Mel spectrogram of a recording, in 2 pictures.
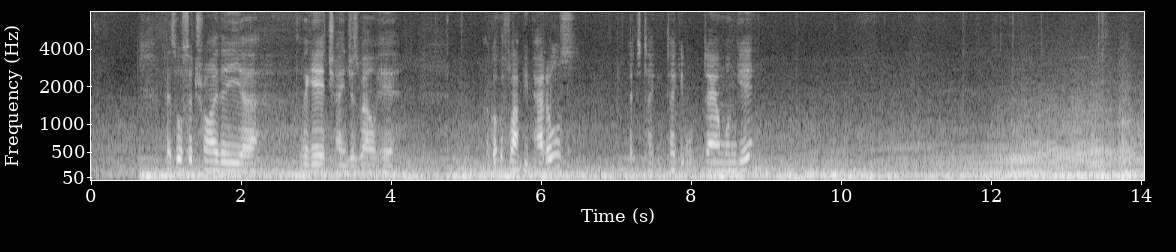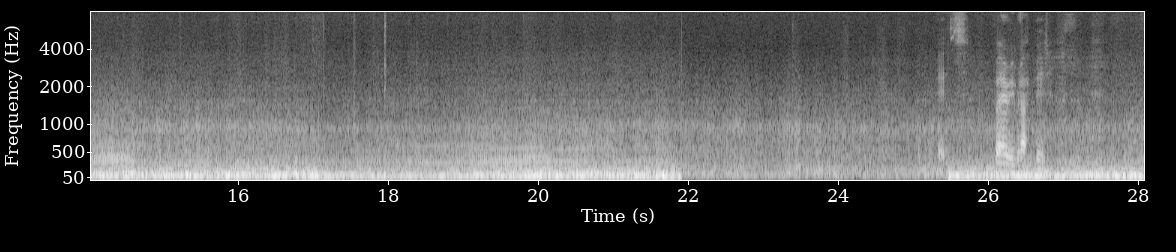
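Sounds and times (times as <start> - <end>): car engine accelerating hard: 7.0 - 24.4.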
